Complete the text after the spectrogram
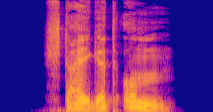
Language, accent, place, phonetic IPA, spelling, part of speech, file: German, Germany, Berlin, [ˌʃtaɪ̯ɡət ˈʊm], steiget um, verb, De-steiget um.ogg
- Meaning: second-person plural subjunctive I of umsteigen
